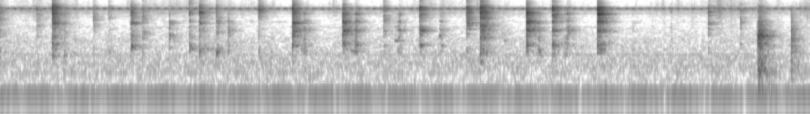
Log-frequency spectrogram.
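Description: A spoon clinking and scraping against a bowl and cup in irregular taps as thick mango ice-cream mix is spooned into a cup, with a cluster of louder knocks near the end.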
